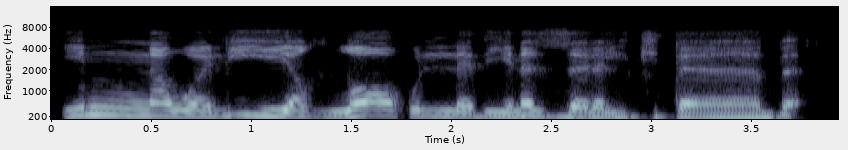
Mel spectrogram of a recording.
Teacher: Jadi Allah ditebalkan. Sebab sebelum lafzul jalalah di sini ada huruf berbaris fathah atau baris atas. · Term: tafkhim lafdul jalalah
